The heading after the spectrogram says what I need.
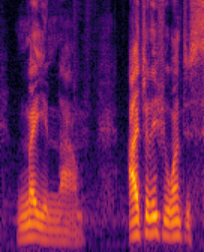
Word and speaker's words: Gmayenaam: I wanted you to actually teach us how to pronounce it on air. Okay. What is it? It's Gmayenaam.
